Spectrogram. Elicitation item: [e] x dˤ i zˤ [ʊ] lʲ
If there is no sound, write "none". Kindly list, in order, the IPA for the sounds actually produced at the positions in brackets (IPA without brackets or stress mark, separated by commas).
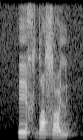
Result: e, ʊ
